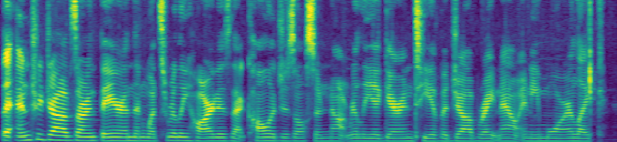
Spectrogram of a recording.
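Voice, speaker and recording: A woman's voice: lowish voice, level tone, fast talker, a bit bright, smooth. A woman livestreamer chatting casually while she plays a game. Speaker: streamer hosting a charity gaming livestream. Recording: music behind the voice. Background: music.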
